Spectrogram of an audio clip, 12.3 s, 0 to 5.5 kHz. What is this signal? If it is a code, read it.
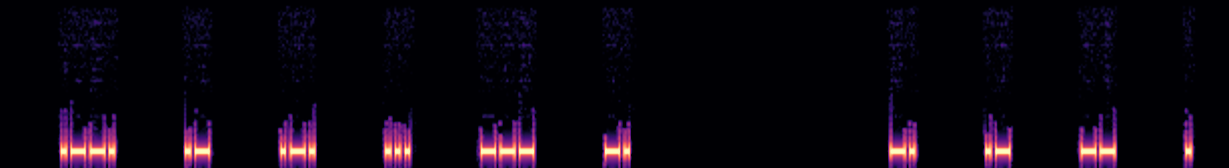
Morse code, heard as a keyed tone, about 25 wpm, spaced as for 10 wpm, 570 Hz. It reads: PARSON NAME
